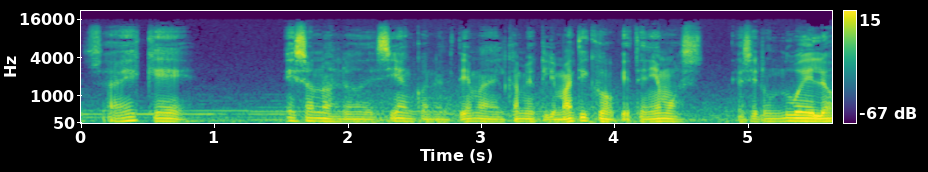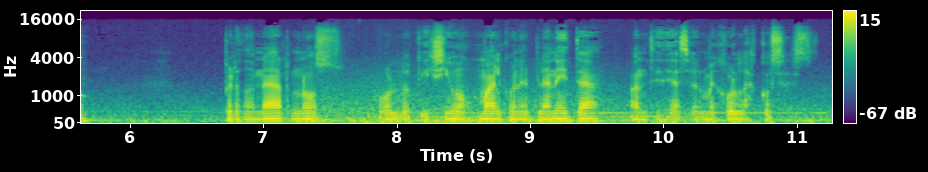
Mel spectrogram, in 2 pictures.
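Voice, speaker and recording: A man's voice: low voice, fairly even intonation, normal speed, gravelly, background noise. An actor playing an earnest, insecure middle-aged man with a Rioplatense Argentine accent, speaking hesitantly in a naturalistic audio drama. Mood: reflective.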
